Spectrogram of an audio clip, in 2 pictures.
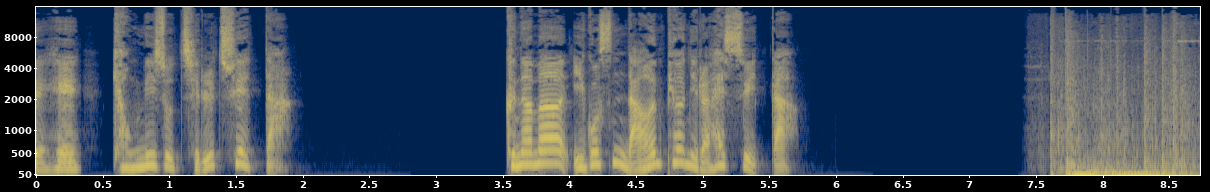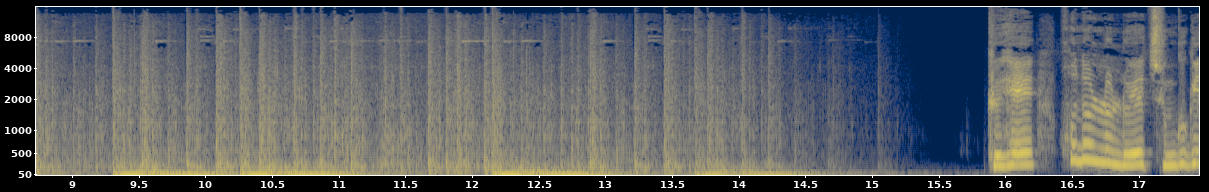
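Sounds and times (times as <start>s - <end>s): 
speech: 0.0s - 2.0s, 3.6s - 5.8s, 15.9s - 17.4s
sustained fusillade of gunfire: 7.5s - 15.3s.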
